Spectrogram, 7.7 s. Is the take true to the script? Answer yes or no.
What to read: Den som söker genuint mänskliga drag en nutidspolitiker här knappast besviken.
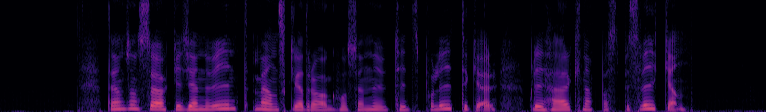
no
